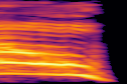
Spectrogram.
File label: Hurt; Jake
